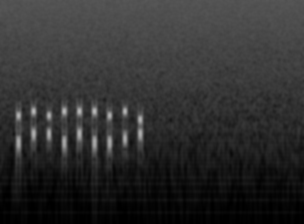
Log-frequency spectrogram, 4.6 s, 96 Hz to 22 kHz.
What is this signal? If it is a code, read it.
DTMF, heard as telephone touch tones, dialled by machine, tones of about 60 ms. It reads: 298393267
